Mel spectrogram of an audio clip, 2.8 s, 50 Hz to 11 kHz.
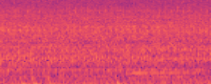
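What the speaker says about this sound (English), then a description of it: "The 1JZ is idling and running significantly smoother as to be expected." Toyota 1JZ inline-six idling in a JZX100 Mark II after a spark plug and oil change, a steady, smooth close-up engine hum with a few low rumbles early on.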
